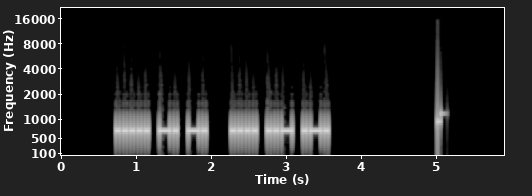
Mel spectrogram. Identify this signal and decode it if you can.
Morse code, heard as a keyed tone, about 25 wpm, 700 Hz. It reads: 5NN HUR
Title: Ontario QSO Party Exchange 25wpm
